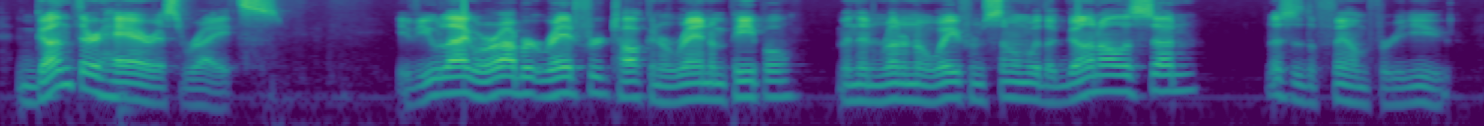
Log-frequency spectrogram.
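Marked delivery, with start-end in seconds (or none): 2.7-9.7 put-on deep Texas cowboy voice. Reading a made-up Texas cowboy's film review aloud, Sam Elliott-like cowboy voice. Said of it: "You honestly sounded a little bit like".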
